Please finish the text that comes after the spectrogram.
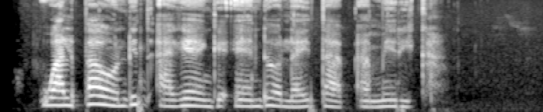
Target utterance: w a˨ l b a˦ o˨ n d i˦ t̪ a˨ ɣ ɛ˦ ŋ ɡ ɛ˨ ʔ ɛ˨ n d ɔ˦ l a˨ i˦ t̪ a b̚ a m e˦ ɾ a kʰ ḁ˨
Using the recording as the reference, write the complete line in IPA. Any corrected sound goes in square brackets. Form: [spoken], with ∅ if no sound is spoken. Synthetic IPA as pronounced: w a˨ l [p] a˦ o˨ n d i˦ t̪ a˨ ɣ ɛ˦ ŋ ɡ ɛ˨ ʔ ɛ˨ n d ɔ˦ l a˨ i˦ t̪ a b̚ a m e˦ ɾ [i] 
